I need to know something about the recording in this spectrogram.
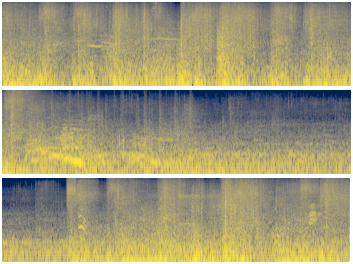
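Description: Magic blasts and crackling bursts go off in quick succession.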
